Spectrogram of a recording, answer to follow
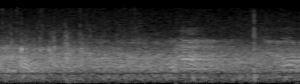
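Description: Distant shouts and calls of players on a football pitch during open play, over a steady background of open-air ground noise.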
